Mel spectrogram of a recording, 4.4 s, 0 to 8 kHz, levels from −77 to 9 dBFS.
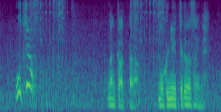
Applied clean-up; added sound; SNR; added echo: none; Cutlery, silverware; 18 dB; none.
